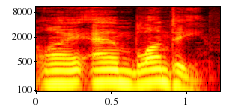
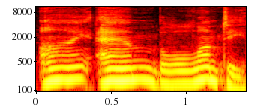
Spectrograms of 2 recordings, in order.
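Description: First: It is said in a relaxed, natural way. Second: It is said formally and overpronounced.

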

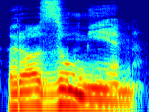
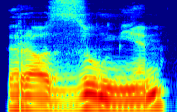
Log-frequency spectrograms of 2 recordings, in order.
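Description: Both takes have the same delivery.

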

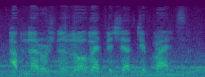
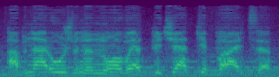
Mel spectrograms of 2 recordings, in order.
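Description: First: It is said at a normal volume. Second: It is said noticeably louder.

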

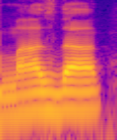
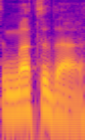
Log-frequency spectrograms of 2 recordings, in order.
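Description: First: It is said with an American pronunciation. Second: It is said with a Japanese pronunciation. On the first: "in the US it's kind of Mazda" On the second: "Japan it's Mazda"

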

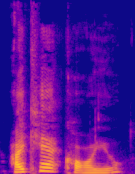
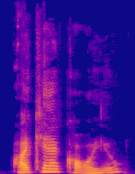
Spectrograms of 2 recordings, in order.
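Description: First: The negative is contracted, with a soft final T. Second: The negative is contracted, with a soft final T.

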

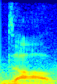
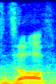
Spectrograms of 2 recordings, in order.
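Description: First: The name starts with a W sound. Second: The name starts with a V sound. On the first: The speaker calls it wrong. "not Zav" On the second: The speaker calls it right. "it's the W actually pronounced V, so it's Zav"

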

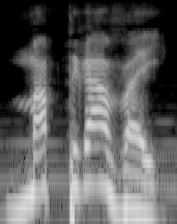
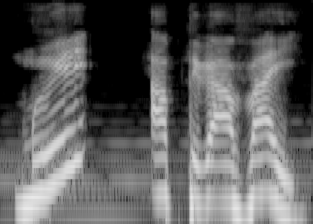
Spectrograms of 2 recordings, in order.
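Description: First: The pronoun is shortened to a single m sound. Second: The pronoun is said in full as mwen. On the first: "es solamente una M. Se lee así" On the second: "en vez de moi"

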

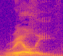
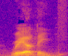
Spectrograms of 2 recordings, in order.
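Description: First: The L is held with the tongue pressed up. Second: The L is a quick flap like Japanese r. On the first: The speaker calls it right. "できてるバージョン" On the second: The speaker calls it wrong. "できていないバージョン"

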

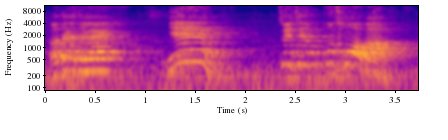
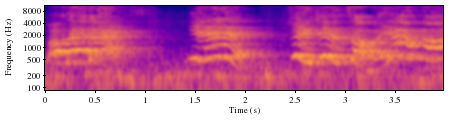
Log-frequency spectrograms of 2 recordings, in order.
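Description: First: It is said in a normal, louder voice. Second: It is said in a high, shrill eunuch voice.

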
